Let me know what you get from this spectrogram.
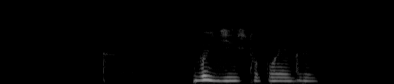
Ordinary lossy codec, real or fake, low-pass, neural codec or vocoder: MP3, 32 kbps; fake; 5.4 kHz; codec, 16 kHz in and 24 kHz out, 1.1 kbps, FireRedTTS-2 codec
